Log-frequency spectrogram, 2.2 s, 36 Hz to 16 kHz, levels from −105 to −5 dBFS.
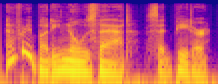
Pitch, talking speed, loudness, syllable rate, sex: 105 Hz, 135 wpm, -17 LUFS, 5.0 syllables/s, male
